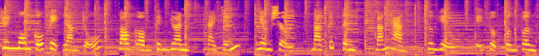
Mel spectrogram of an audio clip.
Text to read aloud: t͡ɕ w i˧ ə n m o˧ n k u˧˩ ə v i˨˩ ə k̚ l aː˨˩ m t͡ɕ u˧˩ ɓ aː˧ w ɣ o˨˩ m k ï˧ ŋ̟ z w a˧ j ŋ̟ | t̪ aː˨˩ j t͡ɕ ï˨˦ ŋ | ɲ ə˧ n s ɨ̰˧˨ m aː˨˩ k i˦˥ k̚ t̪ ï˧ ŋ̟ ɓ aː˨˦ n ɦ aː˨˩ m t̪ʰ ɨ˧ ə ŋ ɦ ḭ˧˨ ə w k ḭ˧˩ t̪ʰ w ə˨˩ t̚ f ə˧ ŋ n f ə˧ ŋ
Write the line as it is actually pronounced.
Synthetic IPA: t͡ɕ w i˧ ə n m o˧ n k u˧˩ ə v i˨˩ ə k̚ l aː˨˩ m t͡ɕ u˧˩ ɓ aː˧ w ɣ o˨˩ m k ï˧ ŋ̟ z w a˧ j ŋ̟ | t̪ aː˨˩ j t͡ɕ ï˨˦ ŋ | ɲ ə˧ n s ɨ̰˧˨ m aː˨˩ k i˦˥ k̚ t̪ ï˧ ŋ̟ ɓ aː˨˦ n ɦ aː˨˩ ŋ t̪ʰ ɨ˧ ə ŋ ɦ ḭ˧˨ ə w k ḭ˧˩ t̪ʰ w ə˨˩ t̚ f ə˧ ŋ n f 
